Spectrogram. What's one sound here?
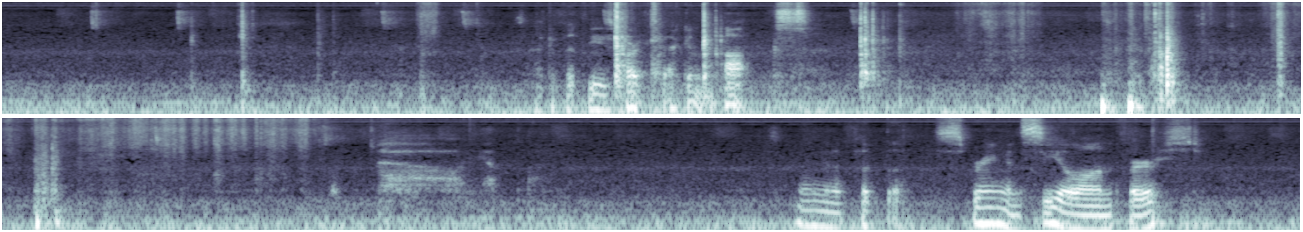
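Small metal parts click and clink against a hard surface.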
